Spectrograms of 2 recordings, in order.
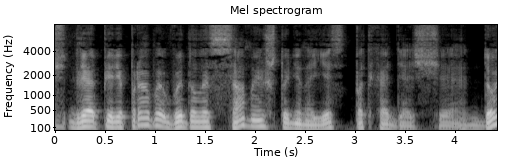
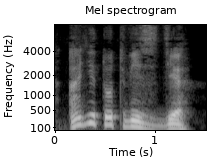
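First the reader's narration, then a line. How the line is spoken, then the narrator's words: Short chuckle. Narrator (Russian): хохотнул Сапко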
